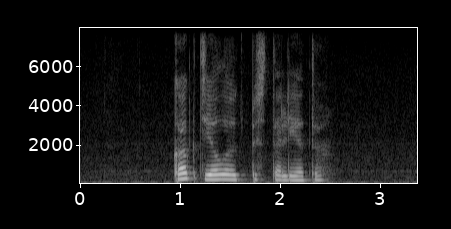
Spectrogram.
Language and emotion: Russian, neutral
